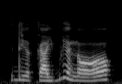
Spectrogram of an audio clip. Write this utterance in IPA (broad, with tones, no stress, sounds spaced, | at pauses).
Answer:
d i˧˩ ə̯ k a˩ j b i˥˨ ə̯ n ɔː˩˧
